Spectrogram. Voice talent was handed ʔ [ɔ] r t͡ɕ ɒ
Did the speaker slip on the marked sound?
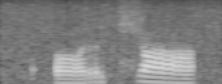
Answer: no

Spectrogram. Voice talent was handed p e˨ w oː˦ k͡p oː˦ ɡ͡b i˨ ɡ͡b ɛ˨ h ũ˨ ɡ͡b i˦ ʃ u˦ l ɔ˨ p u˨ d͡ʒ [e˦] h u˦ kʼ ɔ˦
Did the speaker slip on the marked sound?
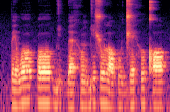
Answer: no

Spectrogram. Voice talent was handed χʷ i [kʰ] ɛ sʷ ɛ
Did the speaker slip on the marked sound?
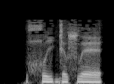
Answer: yes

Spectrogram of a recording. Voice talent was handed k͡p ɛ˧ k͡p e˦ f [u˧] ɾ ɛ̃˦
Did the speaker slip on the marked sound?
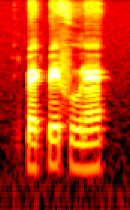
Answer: no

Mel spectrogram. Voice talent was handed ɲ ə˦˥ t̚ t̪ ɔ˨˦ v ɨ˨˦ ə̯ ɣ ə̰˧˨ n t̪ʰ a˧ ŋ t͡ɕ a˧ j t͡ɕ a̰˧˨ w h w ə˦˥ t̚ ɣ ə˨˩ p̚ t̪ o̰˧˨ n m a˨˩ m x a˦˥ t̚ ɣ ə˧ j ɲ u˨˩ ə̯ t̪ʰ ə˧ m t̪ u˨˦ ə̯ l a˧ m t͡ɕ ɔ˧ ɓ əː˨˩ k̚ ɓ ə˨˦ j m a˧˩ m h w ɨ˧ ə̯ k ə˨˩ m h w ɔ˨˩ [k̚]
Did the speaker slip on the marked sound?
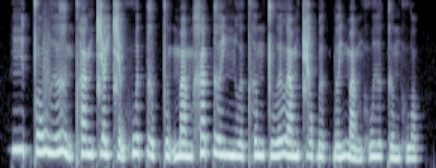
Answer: no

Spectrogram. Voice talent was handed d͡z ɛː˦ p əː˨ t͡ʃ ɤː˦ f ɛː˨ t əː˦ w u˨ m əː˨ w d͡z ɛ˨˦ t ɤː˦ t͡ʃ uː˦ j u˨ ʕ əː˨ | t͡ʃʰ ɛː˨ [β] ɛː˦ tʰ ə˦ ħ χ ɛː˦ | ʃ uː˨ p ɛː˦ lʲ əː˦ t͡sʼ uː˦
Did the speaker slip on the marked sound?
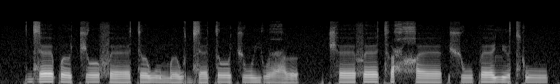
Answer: yes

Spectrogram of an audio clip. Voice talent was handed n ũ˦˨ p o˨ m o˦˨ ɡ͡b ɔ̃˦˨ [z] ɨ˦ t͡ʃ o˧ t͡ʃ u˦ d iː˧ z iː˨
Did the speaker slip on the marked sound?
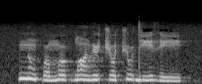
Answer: no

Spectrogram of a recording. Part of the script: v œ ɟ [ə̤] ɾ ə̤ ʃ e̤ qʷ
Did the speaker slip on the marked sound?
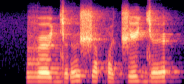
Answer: no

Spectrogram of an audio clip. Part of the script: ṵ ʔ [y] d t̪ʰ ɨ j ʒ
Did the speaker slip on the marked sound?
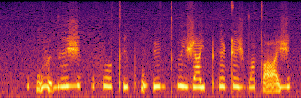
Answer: no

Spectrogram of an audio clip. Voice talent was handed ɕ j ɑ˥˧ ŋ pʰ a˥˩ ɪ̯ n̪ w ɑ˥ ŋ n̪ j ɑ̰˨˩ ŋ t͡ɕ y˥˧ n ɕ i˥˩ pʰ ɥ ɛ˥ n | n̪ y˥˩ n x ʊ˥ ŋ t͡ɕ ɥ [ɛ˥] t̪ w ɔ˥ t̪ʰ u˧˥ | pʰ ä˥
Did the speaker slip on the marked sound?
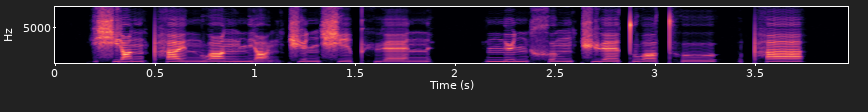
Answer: no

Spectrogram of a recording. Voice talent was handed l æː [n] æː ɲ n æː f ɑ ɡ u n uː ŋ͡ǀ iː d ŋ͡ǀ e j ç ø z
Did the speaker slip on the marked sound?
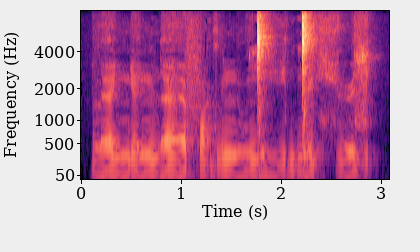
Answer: yes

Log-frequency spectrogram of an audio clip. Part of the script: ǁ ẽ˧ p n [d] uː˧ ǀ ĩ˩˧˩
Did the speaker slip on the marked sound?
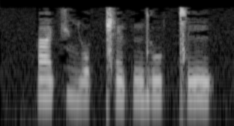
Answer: no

